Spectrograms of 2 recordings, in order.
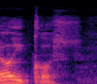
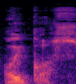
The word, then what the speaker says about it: oikos: La casa, el oikos o el oikos. Sí. ¿Cómo se pronuncia? Oikos. Oikos, no oikos.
